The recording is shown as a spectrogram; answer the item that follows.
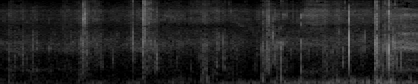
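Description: Footsteps of a person walking, a scattering of scuffs and sharp knocks that grow louder toward the end, over a low rumble.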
